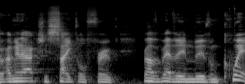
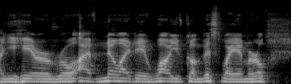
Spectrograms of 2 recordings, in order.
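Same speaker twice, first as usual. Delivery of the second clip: ordinary talk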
